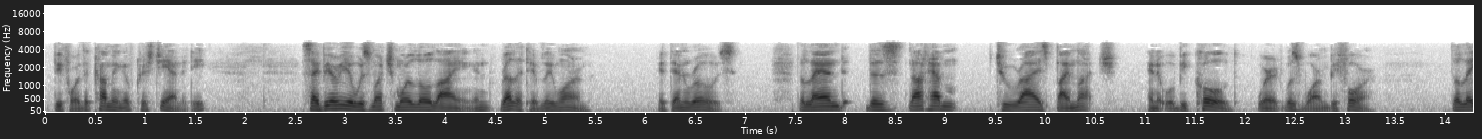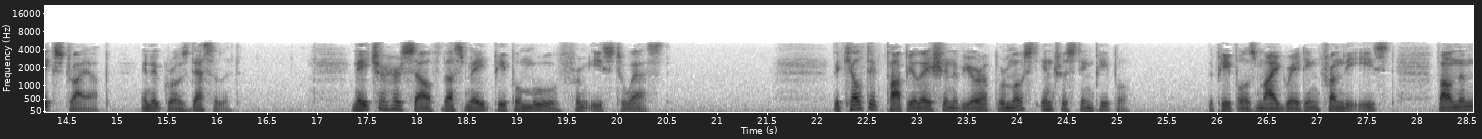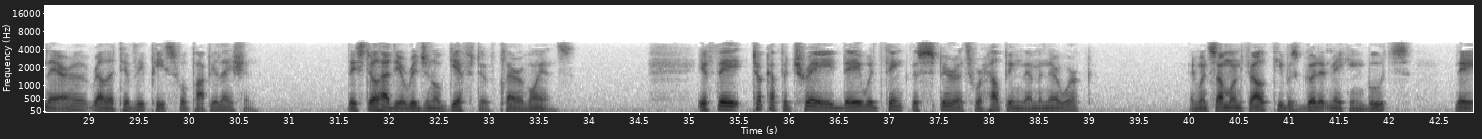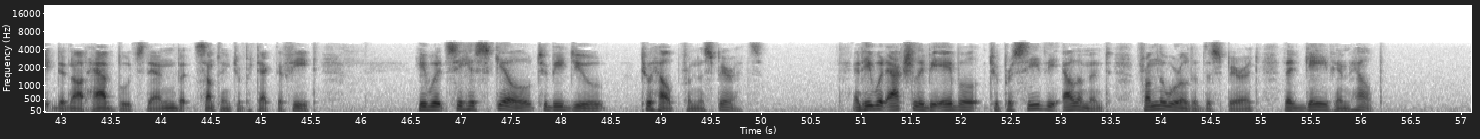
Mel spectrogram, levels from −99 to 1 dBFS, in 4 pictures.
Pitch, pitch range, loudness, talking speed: 95 Hz, 80-110 Hz, -24 LUFS, 165 wpm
